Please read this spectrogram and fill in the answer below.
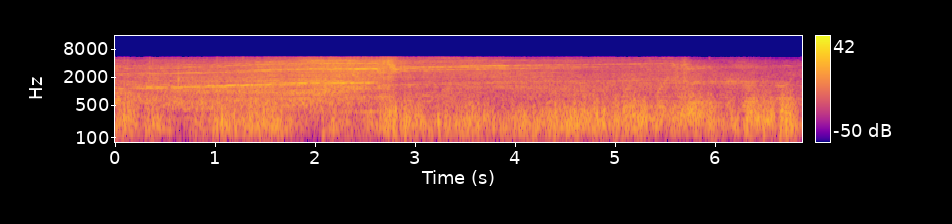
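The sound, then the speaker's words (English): A Formula E electric race car drives past during testing at Donington Park in England, its high, thin electric whine gliding in pitch over a steady rushing roar, loud throughout. “from Donington Park in England, where they're testing the Formula E for 4 days. Sound quite good. Here's one coming by the now.”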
